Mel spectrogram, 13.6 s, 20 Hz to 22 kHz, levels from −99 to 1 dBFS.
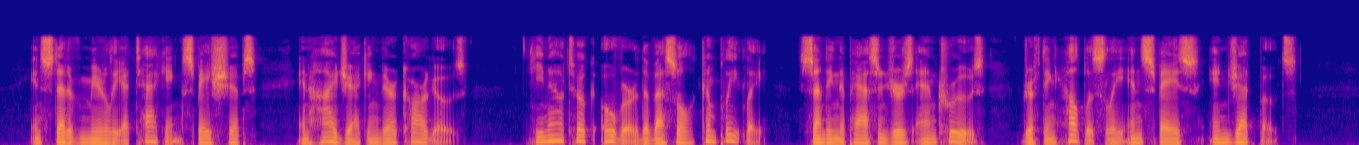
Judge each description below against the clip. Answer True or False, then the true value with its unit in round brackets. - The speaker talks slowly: True (125 wpm)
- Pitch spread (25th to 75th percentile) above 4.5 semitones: False (3.8 semitones)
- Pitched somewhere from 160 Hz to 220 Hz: False (105 Hz)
